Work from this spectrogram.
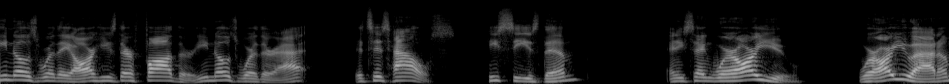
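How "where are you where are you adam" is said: fatherly, paternal tone of voice. Acting out God calling to hiding Adam: like a father with a child. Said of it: "like a father with a child saying".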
